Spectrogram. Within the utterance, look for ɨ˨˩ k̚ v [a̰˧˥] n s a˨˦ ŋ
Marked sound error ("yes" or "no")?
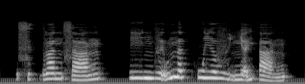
yes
